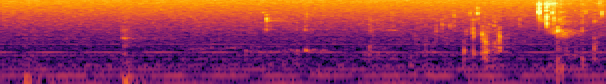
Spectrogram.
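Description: A quiet sip of wine during a wine tasting, with soft wet mouth sounds and small clicks, ending in a brief slurp and lip smacking near the end, with no talking.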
